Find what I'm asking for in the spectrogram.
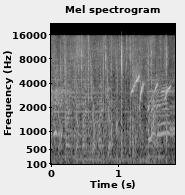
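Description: Sheep on a farm at shearing time, with several short high bleats in the latter half heard over a dense, noisy backdrop of farm activity.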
